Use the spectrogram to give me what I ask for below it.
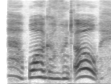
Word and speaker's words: Vago: quick um oh oh wag oh so um it is spelled Veo but in the Latin that I learned it' be pronounced as Wago and that is the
